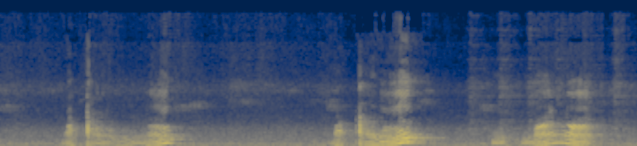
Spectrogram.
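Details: Indian ringneck parakeet talking: three drawn-out, speech-like phrases with rising then falling pitch, spaced about a second apart, against a constant background hiss.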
